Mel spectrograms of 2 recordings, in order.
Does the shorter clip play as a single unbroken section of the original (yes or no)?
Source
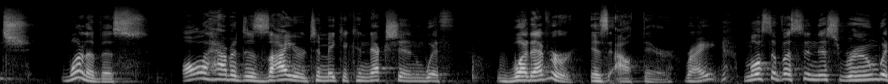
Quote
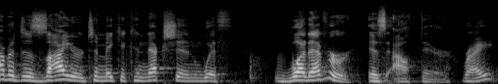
yes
